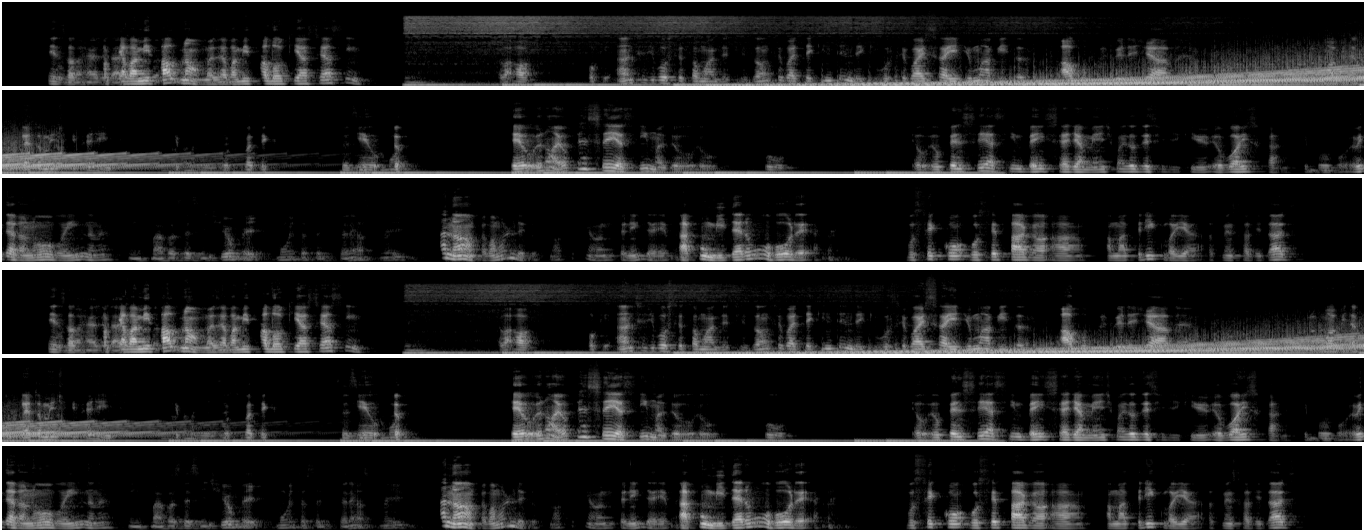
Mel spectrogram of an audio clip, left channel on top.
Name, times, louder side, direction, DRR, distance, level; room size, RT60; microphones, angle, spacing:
voice 1, 0.5-1.2 1.5-1.6 2.0-2.3 4.0-4.3 11.7-11.9 13.0-13.5 15.2-15.6 17.0-17.7 26.7-26.9 28.5-31.4, right 1 dB, 75° right, 1.7 m, -44 dB
voice 2, 1.2-3.6 5.0-5.3 5.9-10.3 10.6-11.8 13.1-14.8 15.5-16.2 17.2-17.7 18.7-20.8 21.3-21.5 22.7-26.4 26.8-28.3 31.6-32.5 33.1-35.4 36.3-40.2, right 2 dB, 15° right, 0.4 m, -30 dB
sound 1, 4.0-23.7, left 2 dB, 35° left, 0.6 m, -30 dB
16.5 x 5.6 x 3.0 m
head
